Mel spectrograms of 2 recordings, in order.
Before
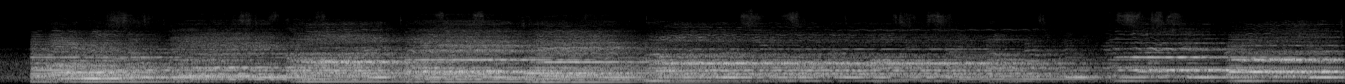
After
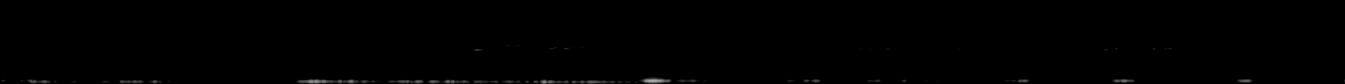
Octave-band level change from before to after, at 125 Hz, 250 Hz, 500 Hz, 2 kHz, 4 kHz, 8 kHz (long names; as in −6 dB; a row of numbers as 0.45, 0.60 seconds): −6.5 dB, −20.5 dB, below −40 dB, below −35 dB, below −40 dB, below −35 dB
